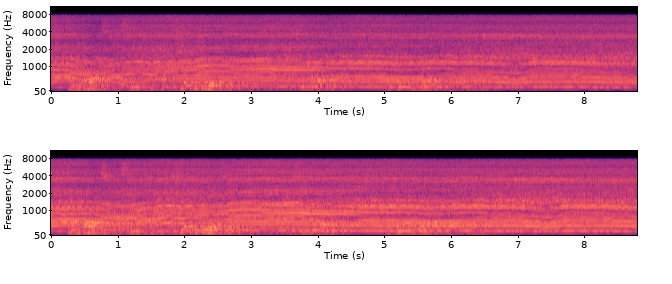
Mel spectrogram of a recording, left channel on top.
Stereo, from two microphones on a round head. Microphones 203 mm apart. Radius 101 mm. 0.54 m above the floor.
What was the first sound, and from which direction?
A man speaking, 15° right (ahead or behind).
